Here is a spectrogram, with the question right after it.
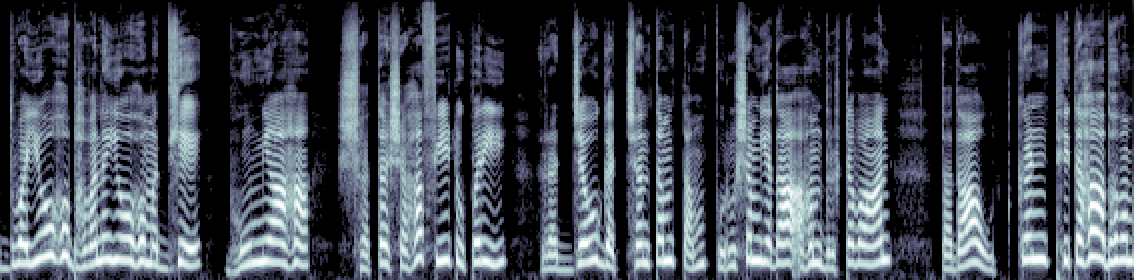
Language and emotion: Sanskrit, fearful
